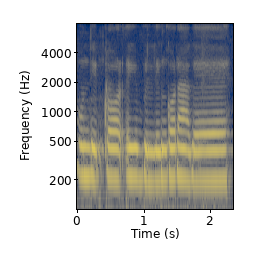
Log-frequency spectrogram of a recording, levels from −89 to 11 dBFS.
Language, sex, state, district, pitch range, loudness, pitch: Chakma, female, Tripura, Dhalai, 200-210 Hz, -12 LUFS, 205 Hz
